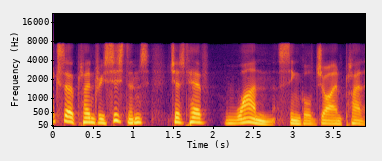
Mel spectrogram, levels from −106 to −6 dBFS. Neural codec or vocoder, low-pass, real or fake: codec, 16 kHz, about 1 kbps, DyCAST, with the encoder's durations; 7.2 kHz; fake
